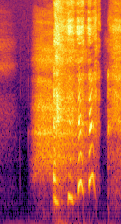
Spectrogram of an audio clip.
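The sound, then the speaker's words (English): A sharp nasal sniff from a small essential-oil-based nasal inhaler tube stuck in the nose, followed by a few short, pitched vocal noises rising and falling in quick succession, then another breathy rush of air at the end. “You guys, if you're listening and you're not watching the video right now, he's literally just sticking this little tube in his nose, sniffing it, and then making some sound effects after.”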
